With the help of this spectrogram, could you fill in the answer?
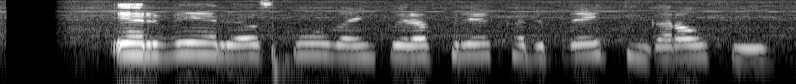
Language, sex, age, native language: Icelandic, female, 12, Icelandic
